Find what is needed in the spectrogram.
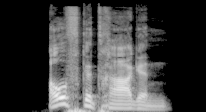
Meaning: past participle of auftragen - assigned
- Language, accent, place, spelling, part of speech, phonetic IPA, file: German, Germany, Berlin, aufgetragen, verb, [ˈaʊ̯fɡəˌtʁaːɡn̩], De-aufgetragen.ogg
